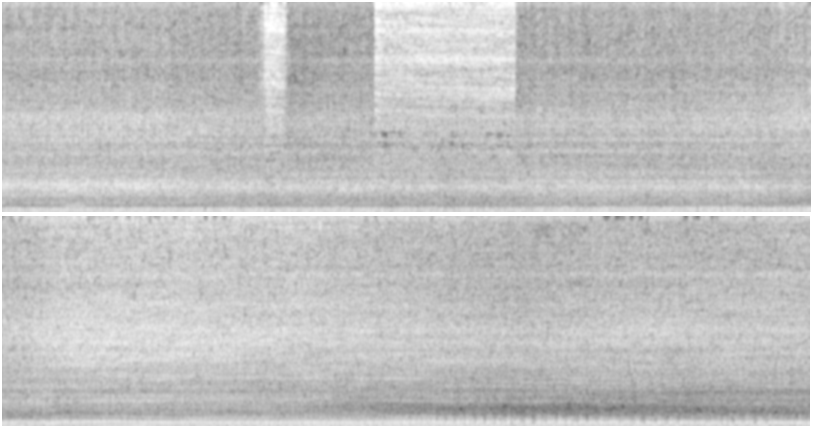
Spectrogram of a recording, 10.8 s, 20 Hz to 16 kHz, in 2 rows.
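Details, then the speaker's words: 1997 Suzuki GSXR750 after head rebuild, pilot screws fully out, starting fluid sprayed under intake manifold: lumpy idle, then revs surge near six seconds and hang high; dried O-ring between intake manifold and head causing air leak, lean hanging idle. "So, it has a dried O-ring in between the intake manifold and the head. So, we couldn't have known that before, but uh yeah, that air leak is causing a lean condition, causing a hanging idle."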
